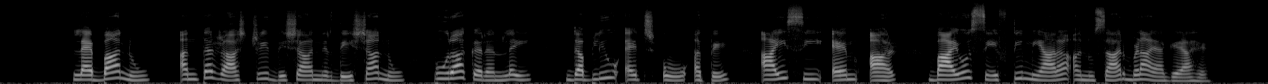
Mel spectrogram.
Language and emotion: Punjabi, neutral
